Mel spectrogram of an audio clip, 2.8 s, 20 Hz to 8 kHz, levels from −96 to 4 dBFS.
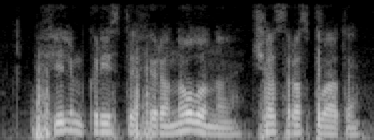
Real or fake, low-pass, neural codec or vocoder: real; 7.2 kHz; none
